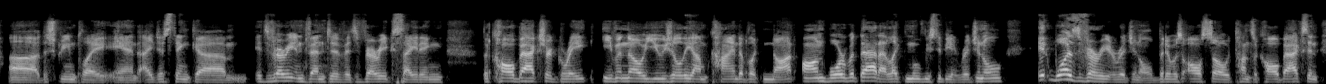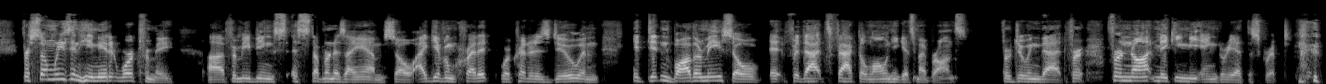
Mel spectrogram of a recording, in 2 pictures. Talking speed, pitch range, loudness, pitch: 235 wpm, 120-160 Hz, -19 LUFS, 140 Hz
